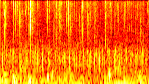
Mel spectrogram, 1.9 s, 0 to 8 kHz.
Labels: {"label": "biophony, rattle", "recorder": "SoundTrap 500"}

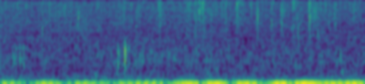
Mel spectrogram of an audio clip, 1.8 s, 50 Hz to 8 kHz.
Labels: {"label": "anthrophony, boat engine", "recorder": "SoundTrap 500"}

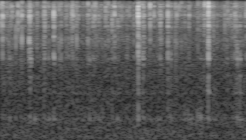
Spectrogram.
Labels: {"label": "ambient", "recorder": "HydroMoth"}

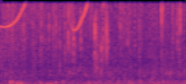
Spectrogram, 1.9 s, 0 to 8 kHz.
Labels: {"label": "biophony, dolphin", "recorder": "SoundTrap 500"}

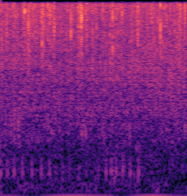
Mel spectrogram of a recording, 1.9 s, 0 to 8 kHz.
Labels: {"label": "biophony", "recorder": "SoundTrap 500"}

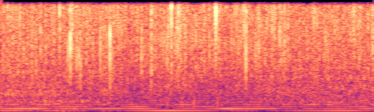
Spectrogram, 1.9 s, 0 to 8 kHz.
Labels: {"label": "biophony, midshipman", "recorder": "SoundTrap 500"}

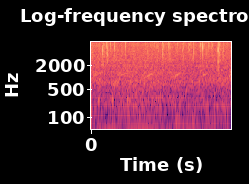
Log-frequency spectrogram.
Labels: {"label": "biophony", "recorder": "SoundTrap 500"}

